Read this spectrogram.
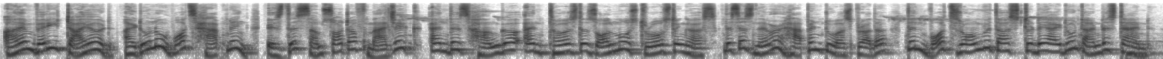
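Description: A man's voice: high voice, lively intonation, moderate pace, few pauses, a little hiss or hum. A man voicing an earnest, weary young warrior prince in a cartoon. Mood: weary, bewildered.

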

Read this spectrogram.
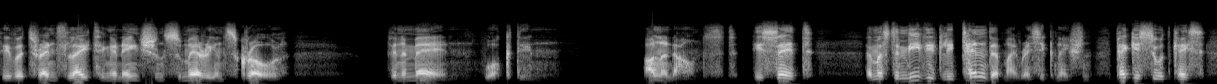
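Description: An actor playing a grave, weary, middle-aged German professor in a video game, with a German accent, speaking in measured, solemn, formal phrases as in a dramatic memoir. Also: male voice, low-pitched, bright, forceful tone, no echo, highs cut off, exaggerated voice. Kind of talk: dramatic scripted audio memoir.

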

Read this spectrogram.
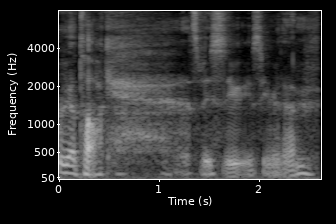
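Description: A man's voice: mid-range voice, sing-song, gravelly, slight background noise. A man playing a caring young crush the morning after a kiss in an intimate ASMR roleplay, speaking casually and hesitantly, with a reassuring manner. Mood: tender, earnest. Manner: hesitant, reassuring, with soft chuckles and trailing pauses.

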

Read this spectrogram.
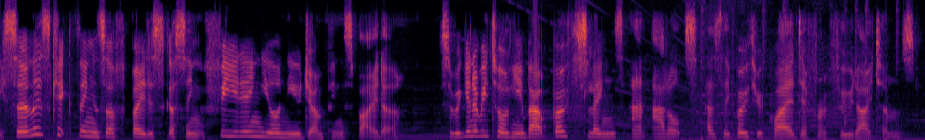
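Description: Young woman, hoarse voice, steady explainer tone, soft background music. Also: mid-range voice. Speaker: pet-keeping channel host. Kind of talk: informative pet-care narration. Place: home room with reptile tanks.

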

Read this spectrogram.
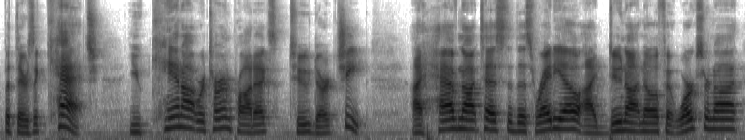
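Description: Male review host, 50s, smooth clear voice on the higher side, measured delivery. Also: expressive. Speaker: host of a product testing channel. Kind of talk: scripted review narration to camera.

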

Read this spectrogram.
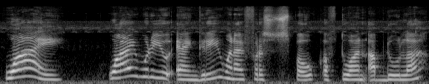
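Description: A woman's voice: a little high, lively intonation, unhurried, fairly bright tone. An actress playing a passionate, jealous young island woman in an audio drama, teasing and pleading with her lover.

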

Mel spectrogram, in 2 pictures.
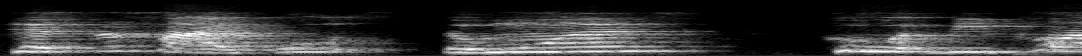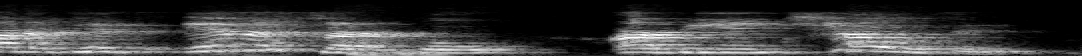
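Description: A woman's voice: high voice, a little slow, pushed and bright, far from the mic. A woman minister delivering a sermon in an emphatic way, repeating phrases for effect, in a small church. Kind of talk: sermon read with deliberate emphasis. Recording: echoey, dull church livestream from off.

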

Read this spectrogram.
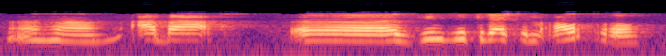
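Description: A woman call centre agent speaking non-native German in a halting, unscripted sales call. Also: on the high side, fairly even intonation. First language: not German. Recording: narrow tinny phone line.

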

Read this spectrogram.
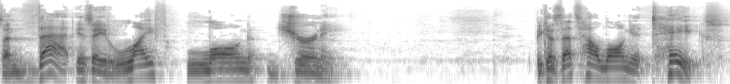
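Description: Lively-voiced preaching man. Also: mid-range voice. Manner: earnest, lively preaching at a lectern. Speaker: pastor. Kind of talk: sermon. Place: church stage before a congregation.

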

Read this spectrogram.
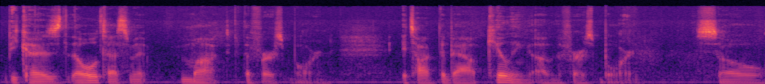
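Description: A man in his thirties who is losing his voice, talking slowly at home into a phone at arm's length, often dropping to a husky whisper and clearing his throat. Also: rumbling low, slight background noise. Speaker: vlogger sharing religious theories. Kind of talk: casual home video monologue. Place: living room at home, indoors. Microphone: phone camera at arm's length.

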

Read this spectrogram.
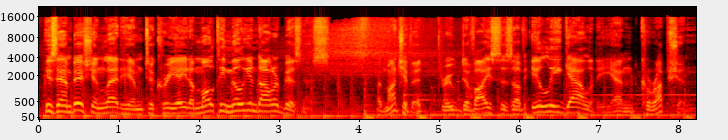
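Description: Animated American male radio announcer. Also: on the high side, normal speed, over music. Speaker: podcast host and announcer. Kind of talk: scripted radio announcing and narration.

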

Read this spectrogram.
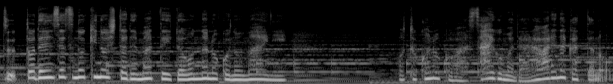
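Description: A voice actress playing a gentle, wistful young woman teacher in an anime audio drama, soft and reflective. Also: fairly high pitch, animated, moderate pace, faint music behind, close to an everyday voice.

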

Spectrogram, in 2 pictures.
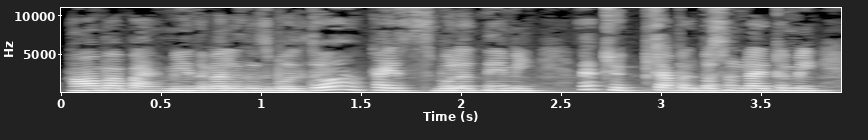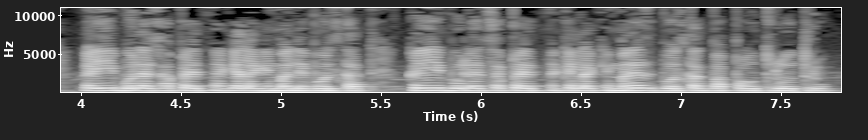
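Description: A woman voicing a meddling, easily offended wife in an animated family drama, nagging. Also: high-pitched, fast, hardly any pauses, natural voice. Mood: sulky.

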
